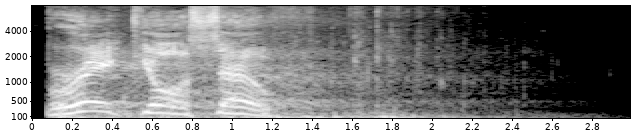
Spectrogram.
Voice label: Male Elemental Attack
